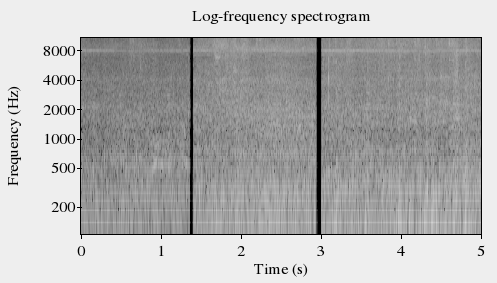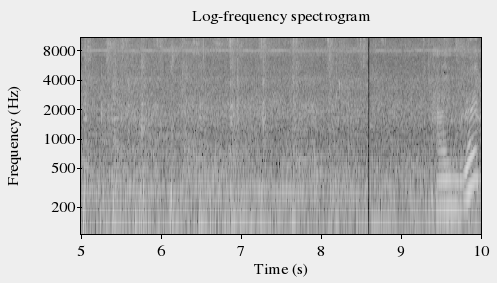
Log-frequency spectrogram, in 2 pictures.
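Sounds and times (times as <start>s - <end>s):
indistinct crowd: 0.0s - 10.0s.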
